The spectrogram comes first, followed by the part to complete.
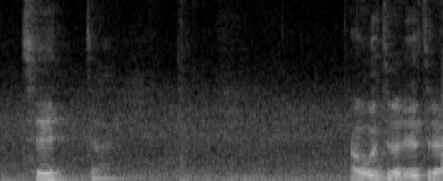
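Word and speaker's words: θῆτα: É teta. É o, é como se você tivesse a língua presa mesmo. Não é t, não é teta, teta seta, seta. É bem bem suave.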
